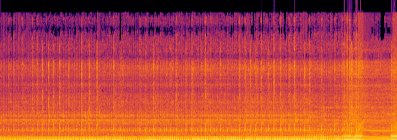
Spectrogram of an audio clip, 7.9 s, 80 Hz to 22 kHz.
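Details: Rebuilt Stihl 070 two-stroke chainsaw (bottom end reassembled, new seal; no choke, cover or bar yet) holds an even, rapid putter with no misses, then gives a couple of quick blips at the end: normal idle.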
